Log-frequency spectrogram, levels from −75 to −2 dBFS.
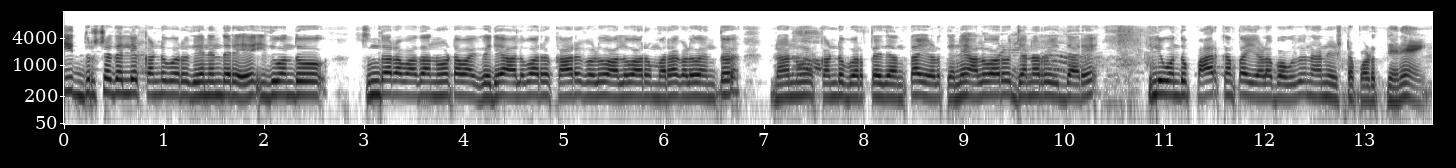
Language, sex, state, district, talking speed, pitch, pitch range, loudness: Kannada, male, Karnataka, Raichur, 130 wpm, 205 Hz, 195-215 Hz, -14 LUFS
